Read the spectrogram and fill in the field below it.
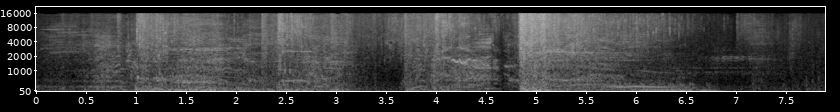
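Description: Melee blows strike a creature with heavy, wet thuds.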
